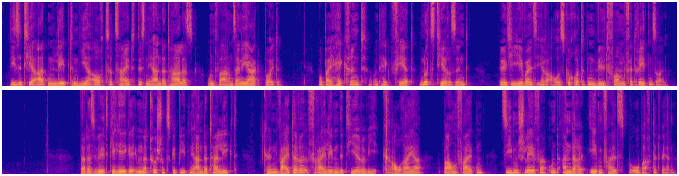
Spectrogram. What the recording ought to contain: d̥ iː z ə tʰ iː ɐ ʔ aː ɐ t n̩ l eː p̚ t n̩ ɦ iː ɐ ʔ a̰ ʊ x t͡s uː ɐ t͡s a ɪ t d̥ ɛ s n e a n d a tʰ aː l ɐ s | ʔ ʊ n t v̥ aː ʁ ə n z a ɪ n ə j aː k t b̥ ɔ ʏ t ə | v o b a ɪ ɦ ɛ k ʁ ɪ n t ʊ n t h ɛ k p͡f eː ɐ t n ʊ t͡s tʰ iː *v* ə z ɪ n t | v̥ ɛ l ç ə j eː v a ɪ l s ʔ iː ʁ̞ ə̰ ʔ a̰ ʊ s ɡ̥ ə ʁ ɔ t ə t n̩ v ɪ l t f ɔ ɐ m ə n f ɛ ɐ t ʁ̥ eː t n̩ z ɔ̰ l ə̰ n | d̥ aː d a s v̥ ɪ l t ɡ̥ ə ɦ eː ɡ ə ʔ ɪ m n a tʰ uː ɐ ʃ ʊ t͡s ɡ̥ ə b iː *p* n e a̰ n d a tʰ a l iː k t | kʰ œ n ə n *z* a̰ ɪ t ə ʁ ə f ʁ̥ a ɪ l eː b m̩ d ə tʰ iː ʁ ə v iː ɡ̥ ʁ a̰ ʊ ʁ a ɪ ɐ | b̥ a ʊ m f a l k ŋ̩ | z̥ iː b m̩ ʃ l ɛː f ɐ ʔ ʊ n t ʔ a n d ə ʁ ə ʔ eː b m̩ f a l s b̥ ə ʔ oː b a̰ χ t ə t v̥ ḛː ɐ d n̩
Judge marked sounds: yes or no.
no, no, no

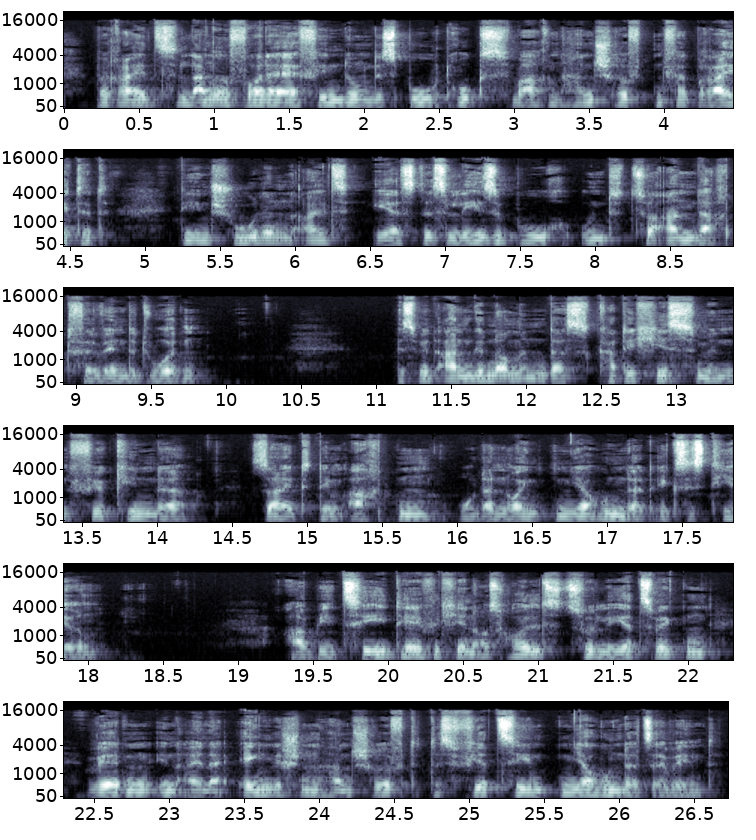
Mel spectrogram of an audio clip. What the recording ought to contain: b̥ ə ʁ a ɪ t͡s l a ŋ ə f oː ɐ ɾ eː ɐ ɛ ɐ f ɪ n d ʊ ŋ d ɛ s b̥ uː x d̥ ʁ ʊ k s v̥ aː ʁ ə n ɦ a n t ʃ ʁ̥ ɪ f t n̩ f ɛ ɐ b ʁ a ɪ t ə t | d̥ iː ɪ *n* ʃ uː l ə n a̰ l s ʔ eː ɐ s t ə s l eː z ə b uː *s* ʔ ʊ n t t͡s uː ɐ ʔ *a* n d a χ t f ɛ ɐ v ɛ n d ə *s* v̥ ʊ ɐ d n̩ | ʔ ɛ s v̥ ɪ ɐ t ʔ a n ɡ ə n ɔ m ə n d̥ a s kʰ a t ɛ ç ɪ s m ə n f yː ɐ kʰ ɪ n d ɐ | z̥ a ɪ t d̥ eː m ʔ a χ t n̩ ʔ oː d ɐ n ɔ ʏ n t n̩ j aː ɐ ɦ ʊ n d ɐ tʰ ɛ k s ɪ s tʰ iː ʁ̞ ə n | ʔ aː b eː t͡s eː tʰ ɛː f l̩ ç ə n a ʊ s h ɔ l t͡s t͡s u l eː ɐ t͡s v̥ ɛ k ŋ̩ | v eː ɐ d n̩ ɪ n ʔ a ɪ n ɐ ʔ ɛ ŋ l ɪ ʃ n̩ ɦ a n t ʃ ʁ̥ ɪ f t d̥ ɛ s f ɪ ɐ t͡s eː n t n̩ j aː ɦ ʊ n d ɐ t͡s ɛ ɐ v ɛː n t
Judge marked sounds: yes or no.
yes, no, yes, no

